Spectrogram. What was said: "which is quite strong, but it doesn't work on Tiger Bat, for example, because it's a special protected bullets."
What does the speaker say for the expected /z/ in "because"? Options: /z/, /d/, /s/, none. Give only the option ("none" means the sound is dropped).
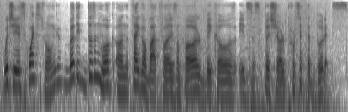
/z/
